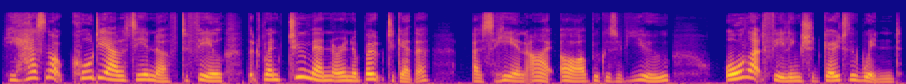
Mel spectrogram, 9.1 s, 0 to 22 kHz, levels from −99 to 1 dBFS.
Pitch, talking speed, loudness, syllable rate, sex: 200 Hz, 210 wpm, -20 LUFS, 5.6 syllables/s, female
